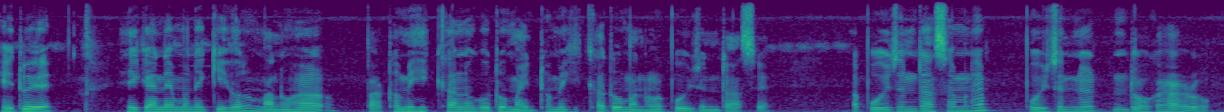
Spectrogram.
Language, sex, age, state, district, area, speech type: Assamese, male, 18-30, Assam, Dibrugarh, urban, spontaneous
